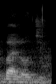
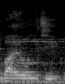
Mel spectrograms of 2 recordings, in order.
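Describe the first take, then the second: First: Biology said as "bai-LO-jee"; students' mispronunciation. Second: Biology said as "bai-OL-jee"; correct pronunciation. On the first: Interviewer asking why students say it so, biology mispronounced as bai-lo-jee. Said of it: "Why the most of students pronounce it". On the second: Interviewer naming the form students avoid, biology pronounced bai-ol-jee. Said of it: "they are not, uh, in the habit of". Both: Shown as a demonstration.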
